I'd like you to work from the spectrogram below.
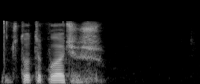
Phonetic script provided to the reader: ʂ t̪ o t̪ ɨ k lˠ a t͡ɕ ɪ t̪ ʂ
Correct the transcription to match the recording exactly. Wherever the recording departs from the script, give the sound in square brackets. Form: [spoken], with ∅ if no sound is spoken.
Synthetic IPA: ʂ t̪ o t̪ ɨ [p] lˠ a t͡ɕ ɪ [∅] ʂ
